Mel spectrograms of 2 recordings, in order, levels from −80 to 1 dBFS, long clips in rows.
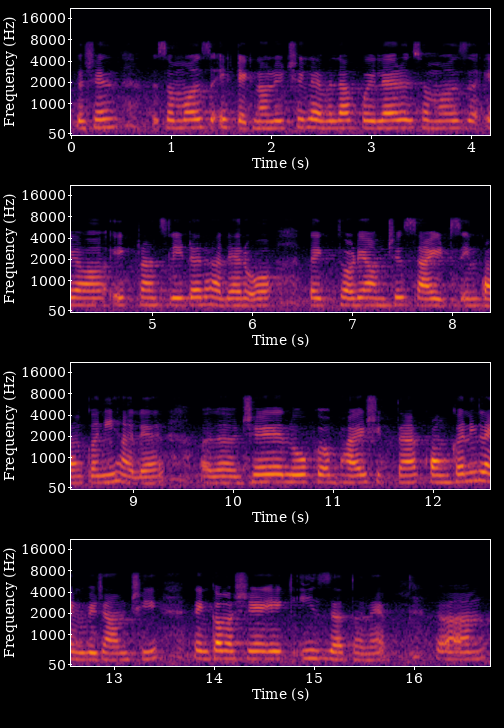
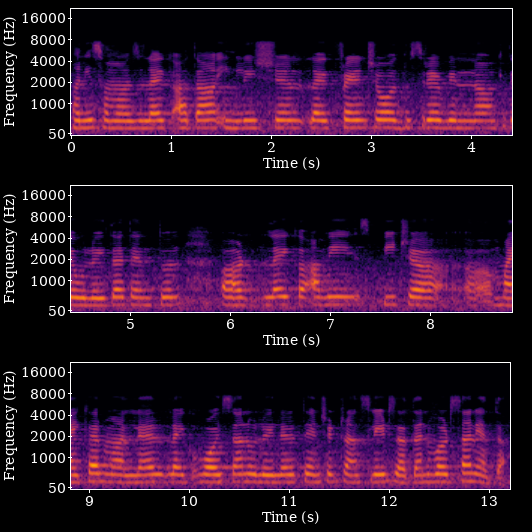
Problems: background sounds at intervals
